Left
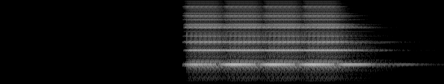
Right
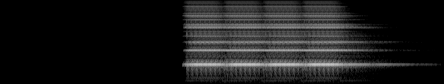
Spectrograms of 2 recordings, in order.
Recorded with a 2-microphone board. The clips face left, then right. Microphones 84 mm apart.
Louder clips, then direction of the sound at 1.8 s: Right 5 dB; 20° right (ahead or behind).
